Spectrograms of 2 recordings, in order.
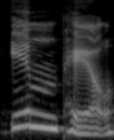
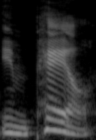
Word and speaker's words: impale: Did you notice that in all of these words, the second syllable is accented? We don't say impale, we say impale. We don't say incite, we say incite.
